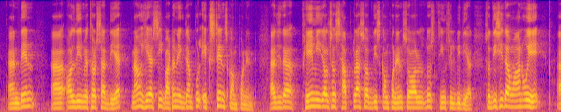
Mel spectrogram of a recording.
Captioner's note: click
